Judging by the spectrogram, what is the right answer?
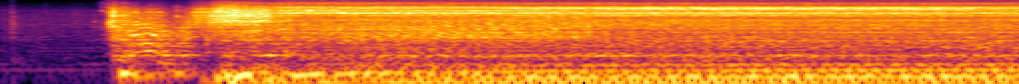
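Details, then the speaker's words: Junk engine with two-barrel carb and newly fitted starter, first start: catches after a brief crank, then a heavy, uneven, loping idle with deep rumble; flooding out and running rich, owner thinks it sounds cammed; cause unconfirmed. "That looks good. Now she's flooding out. Yeah, that's what I'm talking about."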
